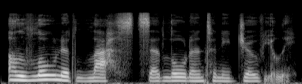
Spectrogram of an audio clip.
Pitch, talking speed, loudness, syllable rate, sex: 170 Hz, 140 wpm, -16 LUFS, 4.7 syllables/s, female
